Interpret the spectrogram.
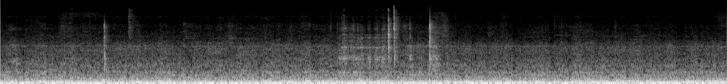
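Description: Steady, loud low rumble of a high-speed train running at cruising speed, heard inside the passenger car. A few small clicks about a second in and again near the middle, as a hand handles things on the window sill.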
